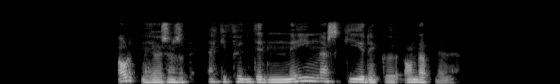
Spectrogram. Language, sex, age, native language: Icelandic, male, 30-39, Icelandic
